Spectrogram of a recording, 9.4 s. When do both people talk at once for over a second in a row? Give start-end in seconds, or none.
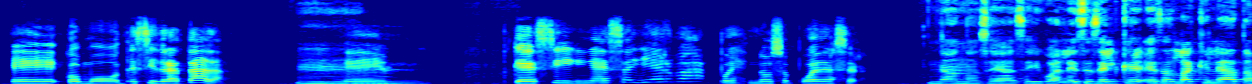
none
